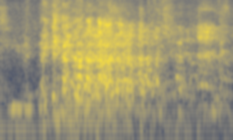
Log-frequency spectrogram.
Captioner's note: laughter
